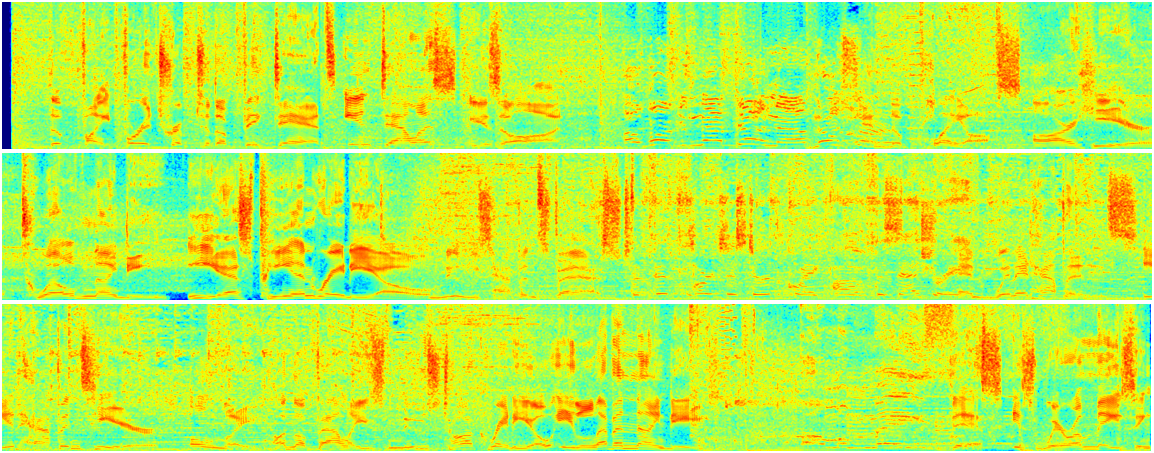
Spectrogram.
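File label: voice over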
